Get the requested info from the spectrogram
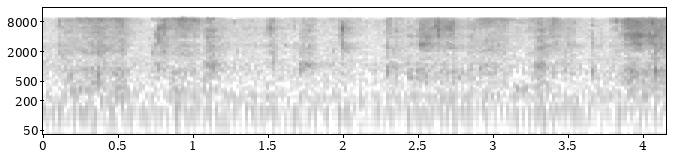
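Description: Faint chewing and mouth sounds of people eating bean sprout rice soup, with small irregular clicks throughout.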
